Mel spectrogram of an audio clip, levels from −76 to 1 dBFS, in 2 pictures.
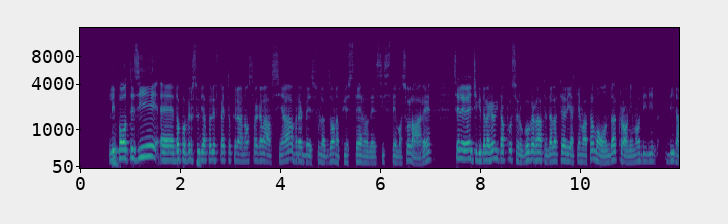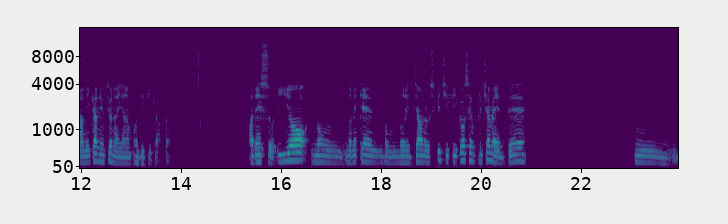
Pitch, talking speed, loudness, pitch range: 145 Hz, 120 wpm, -40 LUFS, 125-170 Hz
